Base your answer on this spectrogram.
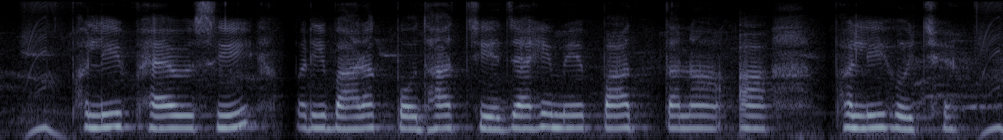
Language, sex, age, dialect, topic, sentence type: Maithili, female, 18-24, Eastern / Thethi, agriculture, statement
